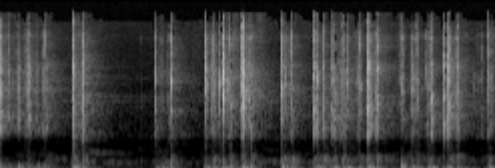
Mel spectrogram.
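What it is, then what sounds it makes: Foam-dampened plastic keyboard typing. Fingertips of both hands type on a black plastic full-size HyperX Alloy Core gaming keyboard with square plastic keycaps and a foam-modded, dampened case. The result is a quick, uneven run of soft, muffled keystrokes, each a deep thump with a brief bright tick on top that dies away almost instantly, broken by short pauses.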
